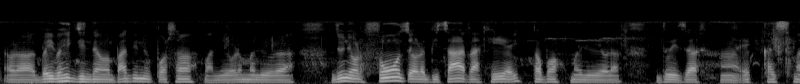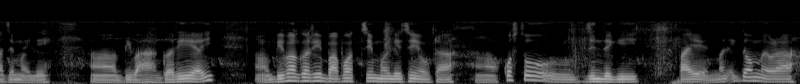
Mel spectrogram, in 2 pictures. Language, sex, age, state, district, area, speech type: Nepali, male, 30-45, West Bengal, Kalimpong, rural, spontaneous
